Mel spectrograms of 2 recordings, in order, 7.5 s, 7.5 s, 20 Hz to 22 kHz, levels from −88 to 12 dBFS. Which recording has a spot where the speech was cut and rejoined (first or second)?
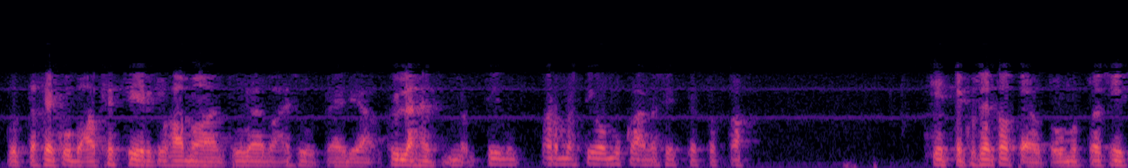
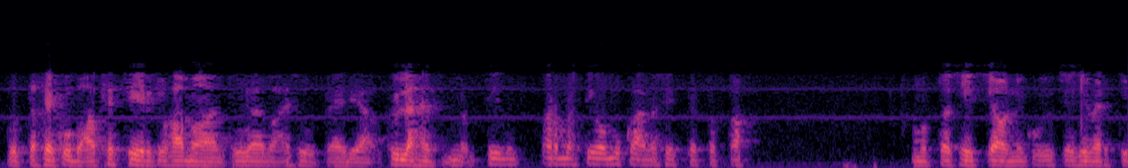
second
